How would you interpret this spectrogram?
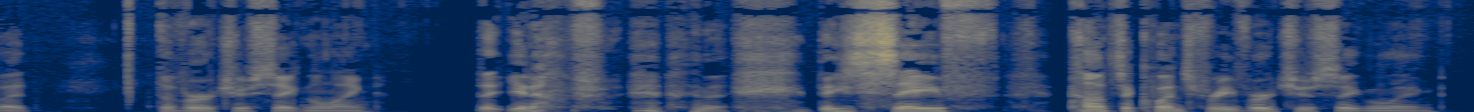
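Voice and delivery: speaking through laughter. Commenting on a news report, speaker apologizes and keeps laughing while talking. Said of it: "I'm sorry I'm laughing".

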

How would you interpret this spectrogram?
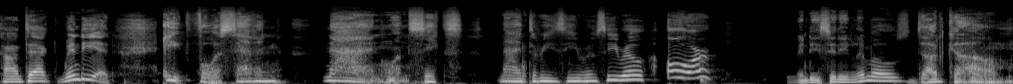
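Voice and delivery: seductive, sexy, sultry announcer voice. Reading a limo company ad, in a sexy voice. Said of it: "That's a sexy voice".

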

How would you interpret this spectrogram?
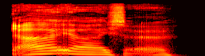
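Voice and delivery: sleepy. A voice from the forescuttle answers the mate's yell for the cook, sleepily. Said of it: "answered a voice sleepily".

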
